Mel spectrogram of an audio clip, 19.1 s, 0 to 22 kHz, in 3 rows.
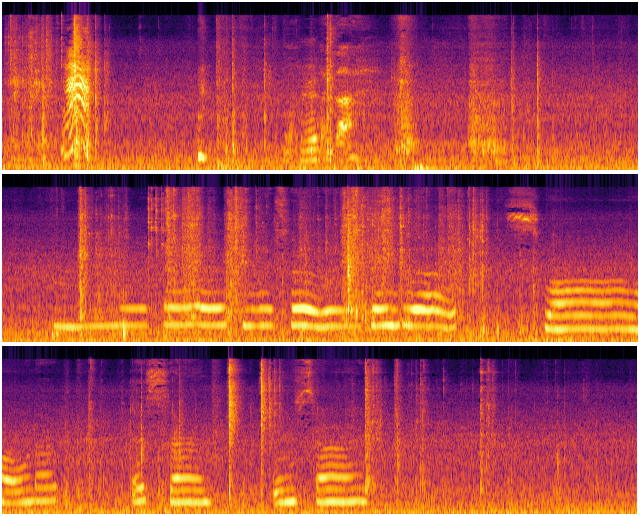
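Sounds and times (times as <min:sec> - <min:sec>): child humming a tune: 0:06.8 - 0:13.3
plastic bricks clicking and clattering: 0:07.1 - 0:11.3, 0:15.0 - 0:17.7.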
